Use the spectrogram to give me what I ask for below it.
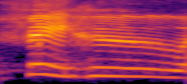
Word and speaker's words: Fehu: Pronunciation Fehu.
